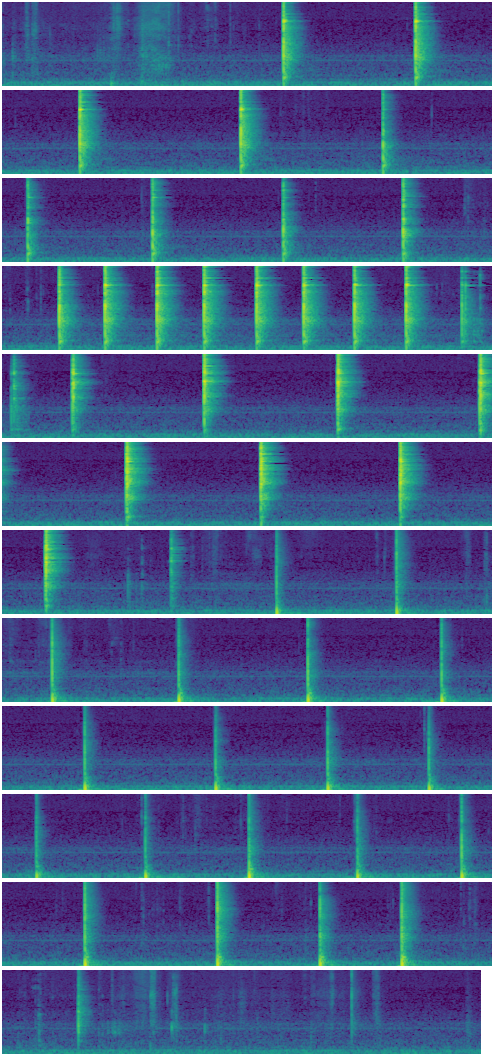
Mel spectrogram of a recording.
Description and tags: Hitting a concrete floor with a small claw hammer and a rubber mallet. (Suggested use: cut and paste sounds you like and create a beat)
